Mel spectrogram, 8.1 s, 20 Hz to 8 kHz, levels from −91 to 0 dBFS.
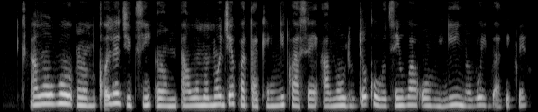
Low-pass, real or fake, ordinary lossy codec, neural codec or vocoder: none; fake; none; codec, 16 kHz, 2 kbps, FreqCodec, larger model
